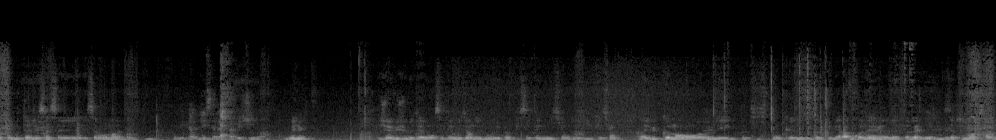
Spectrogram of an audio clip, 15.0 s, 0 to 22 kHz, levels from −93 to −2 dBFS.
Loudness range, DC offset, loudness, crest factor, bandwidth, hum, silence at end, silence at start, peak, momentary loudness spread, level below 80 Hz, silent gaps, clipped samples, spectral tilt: 5 LU; under 0.1%; -46 LUFS; 22 dB; 15.5 kHz; none; 0 s; 0 s; -24 dBFS; 13 LU; -66 dBFS; none; under 0.1%; -5.5 dB/octave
